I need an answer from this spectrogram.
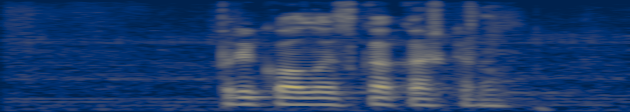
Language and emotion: Russian, neutral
